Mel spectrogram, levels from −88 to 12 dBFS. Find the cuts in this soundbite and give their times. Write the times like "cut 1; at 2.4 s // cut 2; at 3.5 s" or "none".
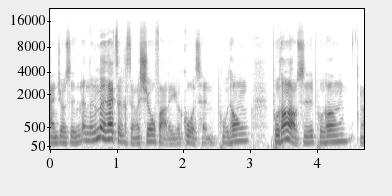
none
